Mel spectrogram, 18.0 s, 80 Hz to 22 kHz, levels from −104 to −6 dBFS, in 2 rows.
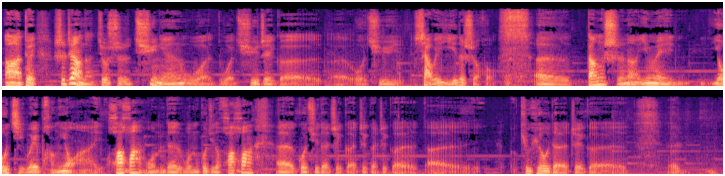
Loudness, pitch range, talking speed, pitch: -22 LUFS, 95-140 Hz, 215 characters per minute, 115 Hz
